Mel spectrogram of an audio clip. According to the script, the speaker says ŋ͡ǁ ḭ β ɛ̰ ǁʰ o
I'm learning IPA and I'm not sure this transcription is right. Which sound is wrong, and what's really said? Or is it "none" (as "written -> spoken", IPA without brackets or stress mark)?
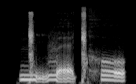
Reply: none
